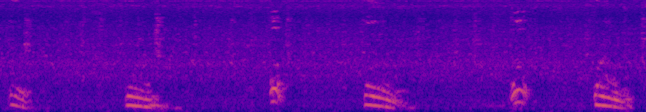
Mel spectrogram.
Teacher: जब भी होठ आपका गोल होगा ऐसे ऊ, इसमें दांतों की इस्तेमाल नहीं हो रहा है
